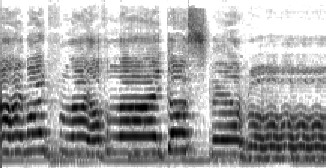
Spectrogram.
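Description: A male musical-theatre voice singing long held notes with a wide vibrato, changing pitch between phrases, over a steady low accompaniment.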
